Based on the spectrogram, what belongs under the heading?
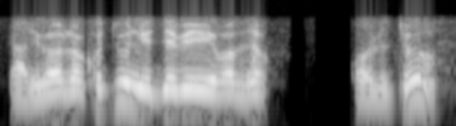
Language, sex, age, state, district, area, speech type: Odia, male, 60+, Odisha, Gajapati, rural, conversation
